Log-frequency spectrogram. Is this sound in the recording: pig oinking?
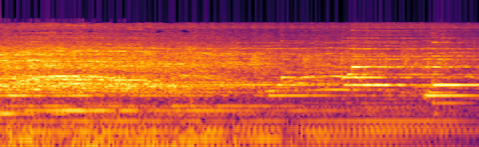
no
